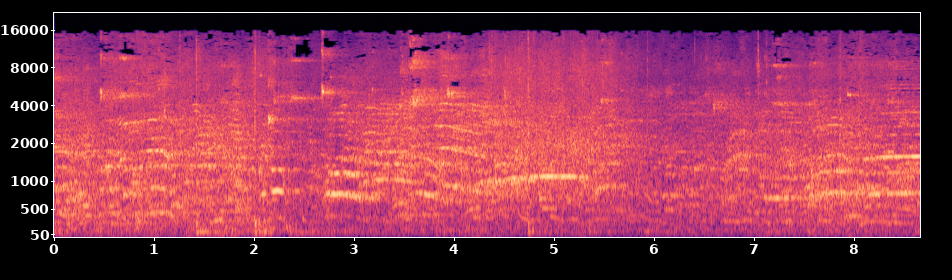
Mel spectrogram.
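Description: Live basketball game sound in a gymnasium: the ball bouncing on the hardwood court and sneakers squeaking, under the steady voices and shouts of the players and the crowd.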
